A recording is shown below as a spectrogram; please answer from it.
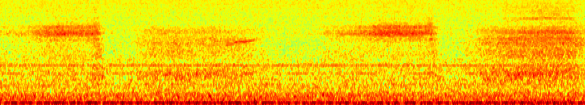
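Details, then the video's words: Sleeping cat M gives faint, breathy snores, two hissing exhalations about two seconds apart, quiet beneath a steady low hum and background noise. "俺のイビキ ロングバージョン💤 My snoring"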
